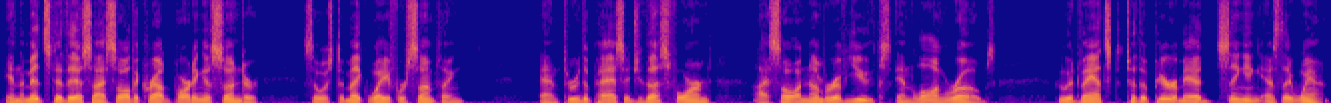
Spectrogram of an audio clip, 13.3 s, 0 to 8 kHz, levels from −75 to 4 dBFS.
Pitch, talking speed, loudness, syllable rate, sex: 145 Hz, 190 wpm, -19 LUFS, 5.2 syllables/s, male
